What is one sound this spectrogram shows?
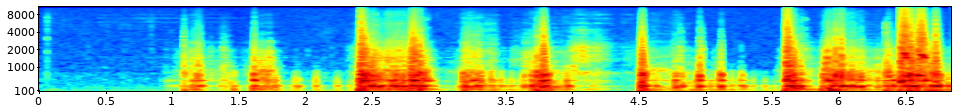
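An elk nuzzles and rubs against the microphone with loud scraping and knocking.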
